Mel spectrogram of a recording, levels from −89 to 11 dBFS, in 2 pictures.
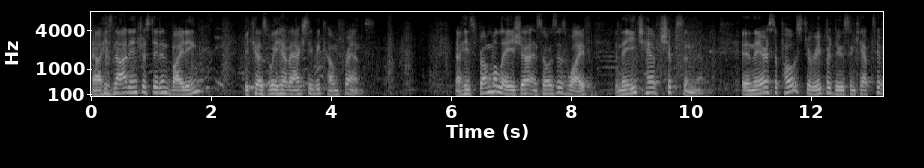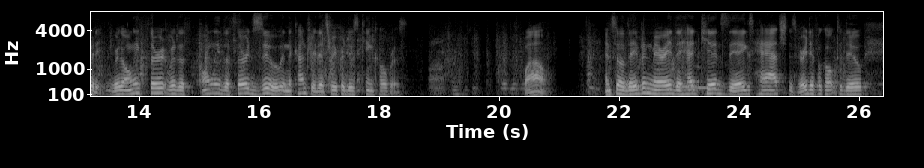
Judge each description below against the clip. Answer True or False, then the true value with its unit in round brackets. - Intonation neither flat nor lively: True (4.0 semitones)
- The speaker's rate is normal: True (160 wpm)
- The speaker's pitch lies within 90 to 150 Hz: True (140 Hz)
